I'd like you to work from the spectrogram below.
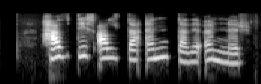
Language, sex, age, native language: Icelandic, female, 10, Icelandic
